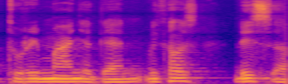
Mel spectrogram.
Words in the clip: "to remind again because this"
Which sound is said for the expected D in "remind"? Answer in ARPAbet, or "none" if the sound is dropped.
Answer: none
